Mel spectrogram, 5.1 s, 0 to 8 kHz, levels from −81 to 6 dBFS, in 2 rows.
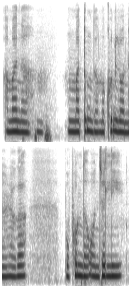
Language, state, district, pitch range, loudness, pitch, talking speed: Manipuri, Manipur, Imphal West, 220-230 Hz, -15 LUFS, 225 Hz, 80 wpm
